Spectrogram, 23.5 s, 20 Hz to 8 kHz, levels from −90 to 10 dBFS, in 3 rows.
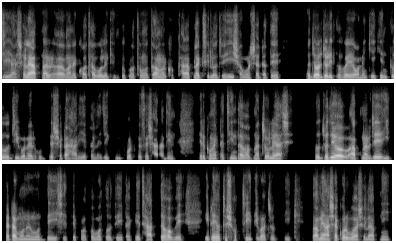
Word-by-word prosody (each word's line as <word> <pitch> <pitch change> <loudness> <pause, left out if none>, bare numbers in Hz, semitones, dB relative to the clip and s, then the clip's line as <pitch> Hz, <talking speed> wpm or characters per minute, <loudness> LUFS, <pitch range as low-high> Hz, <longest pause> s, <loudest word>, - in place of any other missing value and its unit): জি, 110 - -7 0.2
আসলে 125 +5 +4
আপনার, 125 0 0 0.2
আ - - +2 0.2
মানে, 105 0 -2 0.2
কথা 110 +2 -4
বলে 120 0 0
কিন্তু 115 -2 -18
প্রথমত 115 +1 -7
আমার 115 0 -2
খুব - - -17
খারাপ 115 0 +1
লাগছিল 115 -2 0 0.2
যে, - - -9
এই 115 - -2
সমস্যাটাতে 120 +1 -3 0.8
জড়জড়িত 125 0 +5
হয়ে 120 +1 +2
অনেকেই 115 +4 -7
কিন্তু 130 0 -4 0.3
জীবনের 110 0 -3
উদ্দেশ্যটা 100 -2 -3
হারিয়ে 100 +1 -7
ফেলে, 100 -2 -13
যে 110 - -7
কি - - -17 0.2
করতেছে - - -6
সারাদিন, - - -5 0.6
এরকম 115 0 -3
একটা - - -11
চিন্তাভাবনা 110 -5 -2
চলে 115 -1 +1
আসে। 470 0 -2 0.5
তো 135 - -2
যদিও 175 +2 +9 0.3
আপনার 130 +2 0
যে 130 - +7 0.2
ইচ্ছাটা 125 +4 +3
মনের 125 0 -3
মধ্যে 115 0 -5
এসেছে, - - -7
প্রথমত, 105 0 -7 0.2
যে - - -7
এটাকে 100 +2 -9
ছাড়তে 115 +3 0
হবে, 110 -2 +2 0.6
এটাই 165 +4 +3
হচ্ছে 170 0 -3
সবচেয়ে 135 -1 -5
ইতিবাচক 120 -3 -4 0.2
দিক। 100 -2 -13 0.4
তো - - -11
আমি 145 +1 +2
আশা 145 +3 +4
করব, 140 -2 +3 0.2
আসলে 120 0 -3
আপনি, 115 - -10
115 Hz, 145 wpm, -25 LUFS, 110-125 Hz, 0.8 s, যদিও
